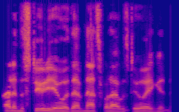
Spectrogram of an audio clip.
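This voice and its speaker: A middle-aged man talking casually as a podcast guest, rambling and restarting often, getting animated when he explains. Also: deep voice, quick pace, no room sound, clean studio sound. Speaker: podcast guest, marketing agency president. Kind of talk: casual interview talk.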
